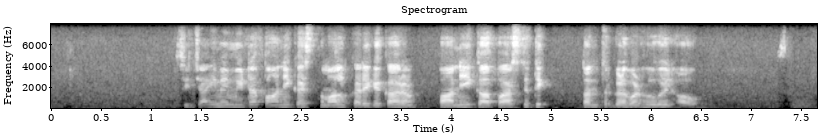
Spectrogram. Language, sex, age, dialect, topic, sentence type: Bhojpuri, male, 41-45, Western, agriculture, statement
